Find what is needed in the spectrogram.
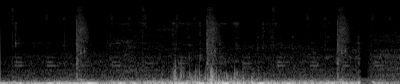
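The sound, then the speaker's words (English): A car drives on a road near construction in Mishawaka, Indiana, with a steady low road rumble broken by brief louder bursts of noise, then dropping off sharply just before the end. “Sorry. I was driving at the time, and there's some construction in Mishawaka.”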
